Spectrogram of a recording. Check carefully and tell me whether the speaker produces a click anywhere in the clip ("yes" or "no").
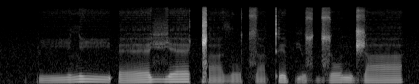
yes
